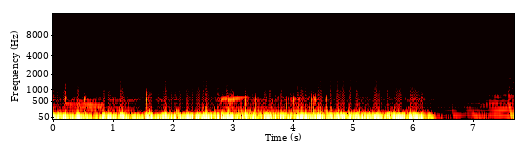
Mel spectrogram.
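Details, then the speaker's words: Real recording from a female patient with cystic fibrosis and hypoventilation: frequent coarse popping crackles mixed with short musical wheezes on auscultation. "en este ejemplo una paciente con fibrosis quística que cursa con hipoventilación presenta crujidos gruesos y sibilancias"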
